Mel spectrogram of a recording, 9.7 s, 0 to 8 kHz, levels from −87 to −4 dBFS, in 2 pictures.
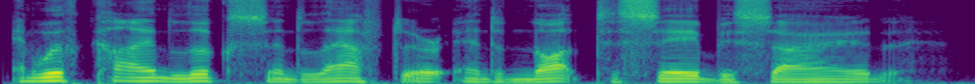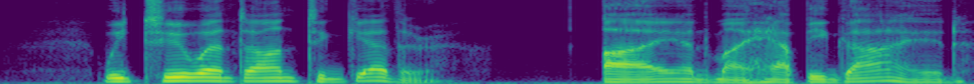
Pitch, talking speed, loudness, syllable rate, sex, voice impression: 100 Hz, 130 wpm, -20 LUFS, 3.5 syllables/s, male, very masculine, very adult-like, old, very thick, slightly tensed, weak, dark, soft, slightly muffled, slightly fluent, slightly raspy, very cool, very intellectual, very sincere, very calm, very mature, very friendly, very reassuring, unique, very elegant, slightly wild, very sweet, slightly lively, very kind, slightly modest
